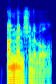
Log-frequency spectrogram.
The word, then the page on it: unmentionable: British English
